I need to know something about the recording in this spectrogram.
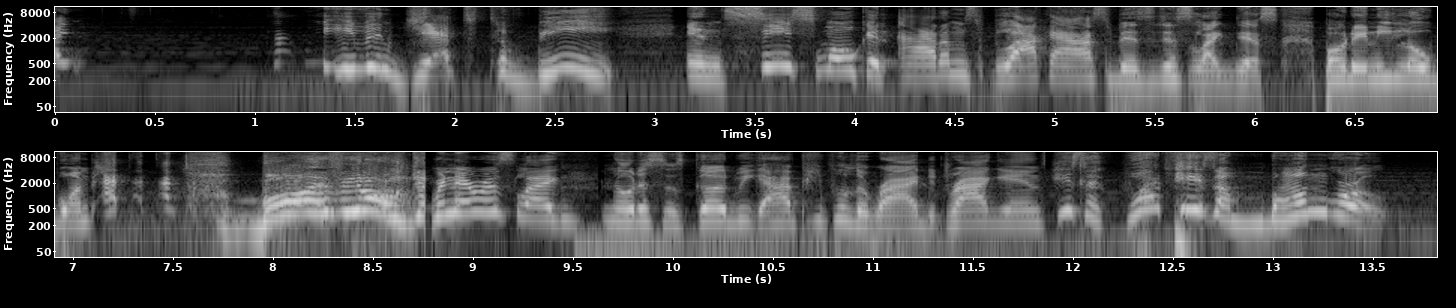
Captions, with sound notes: I-- I didn't even get to be in sea smoke and Adam's black ass business like this. But any low born-- [LAUGHS] Boy, if you don't get-- Reneira's like, no, this is good. We got people to ride the dragons. He's like, what? He's a mongrel.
